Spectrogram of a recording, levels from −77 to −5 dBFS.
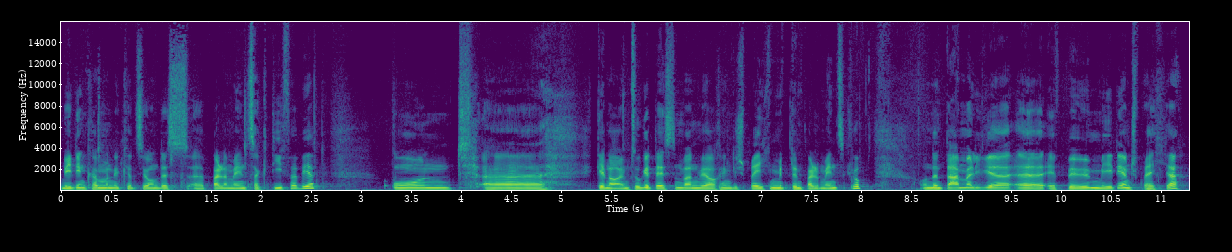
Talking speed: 130 wpm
